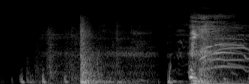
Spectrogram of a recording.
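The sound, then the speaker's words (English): A door opens and shuts: a soft thump, a brief pause, then a louder bang with a creaky, squeaky tail as it settles. No voices are heard. “The opening and the closing of the door.”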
